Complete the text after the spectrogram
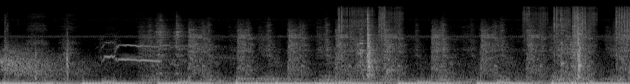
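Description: Metal parts click and clatter under working hands.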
